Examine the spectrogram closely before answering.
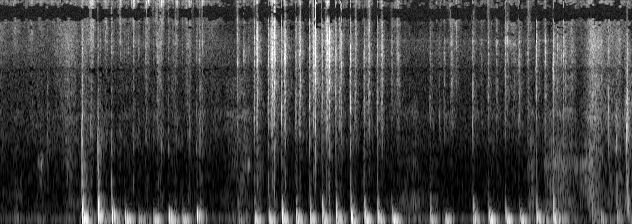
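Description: A foam ink blender taps rapidly against paper.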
